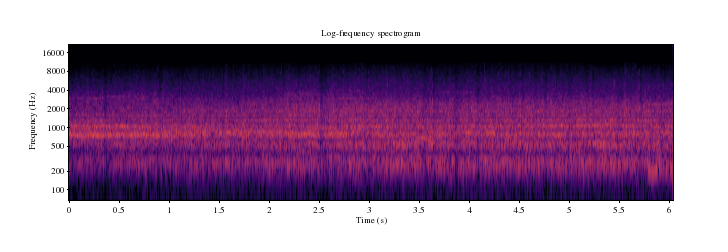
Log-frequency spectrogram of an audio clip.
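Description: A crowd applauds steadily in a large room.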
